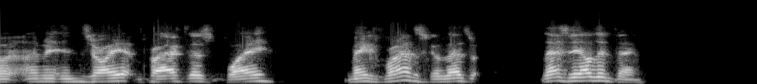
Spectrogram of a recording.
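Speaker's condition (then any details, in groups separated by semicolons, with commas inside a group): ALS; diagnosed about a month ago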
